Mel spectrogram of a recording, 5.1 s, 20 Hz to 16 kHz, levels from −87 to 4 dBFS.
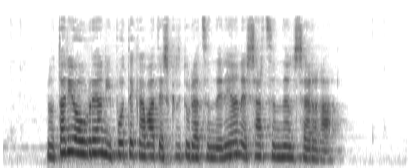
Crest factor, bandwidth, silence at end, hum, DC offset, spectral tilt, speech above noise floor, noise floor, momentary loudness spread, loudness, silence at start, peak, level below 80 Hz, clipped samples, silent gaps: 18 dB; 11.5 kHz; 0.9 s; none; under 0.1%; -5 dB/octave; 52 dB; -75 dBFS; 9 LU; -23 LUFS; 0.6 s; -6 dBFS; -70 dBFS; under 0.1%; none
